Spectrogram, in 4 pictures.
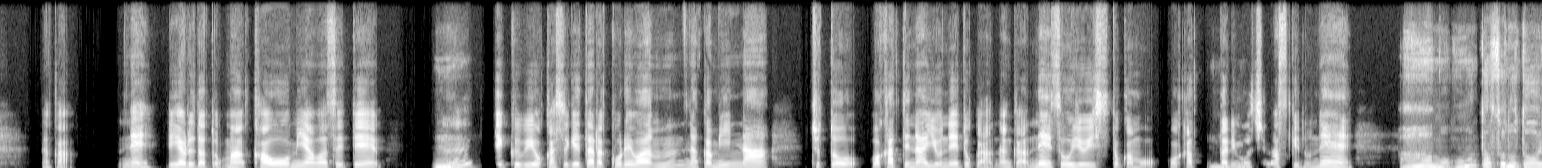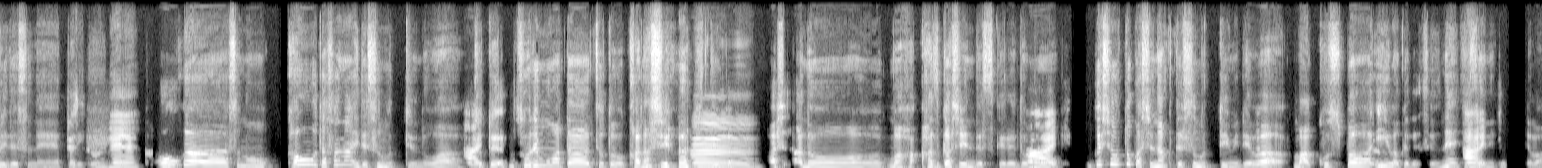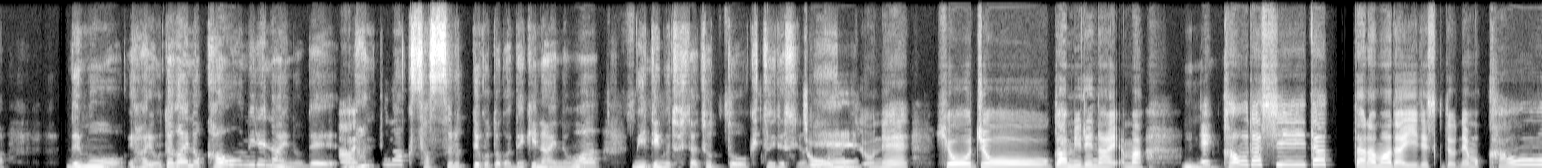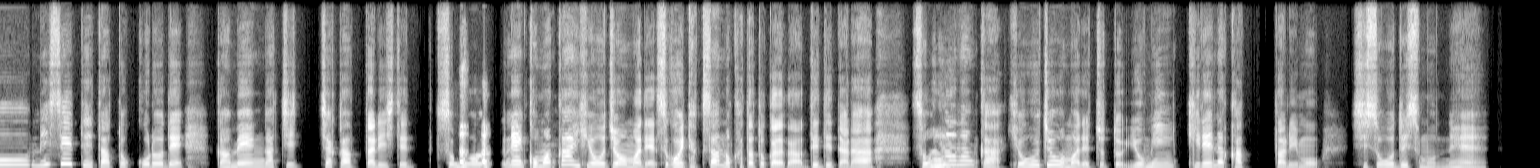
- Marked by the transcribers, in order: laughing while speaking: "悲しい話っていうか"; other background noise; tapping; laugh
- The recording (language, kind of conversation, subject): Japanese, podcast, リモートワークで一番困ったことは何でしたか？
